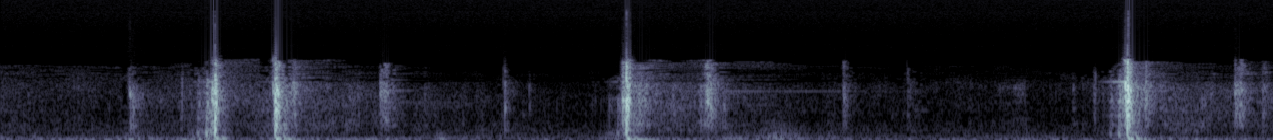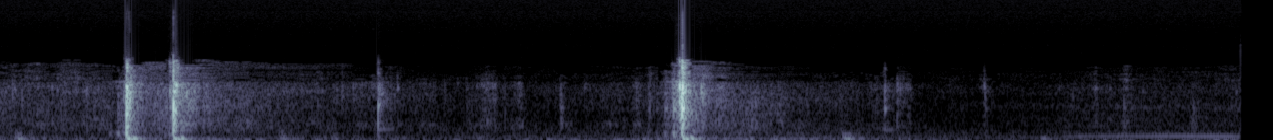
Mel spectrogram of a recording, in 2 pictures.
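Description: Shotguns firing at cranes overhead from several guns: about eight shots spread over ten seconds, some in quick pairs.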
